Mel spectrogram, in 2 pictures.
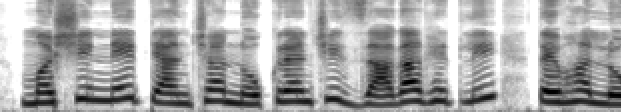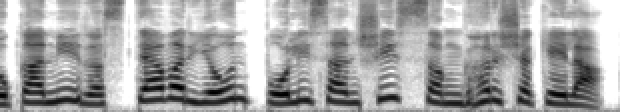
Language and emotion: Marathi, angry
